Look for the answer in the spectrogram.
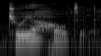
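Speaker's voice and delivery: plain reading voice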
